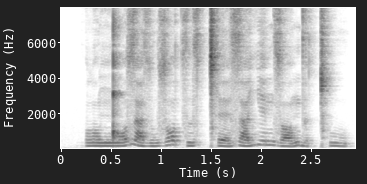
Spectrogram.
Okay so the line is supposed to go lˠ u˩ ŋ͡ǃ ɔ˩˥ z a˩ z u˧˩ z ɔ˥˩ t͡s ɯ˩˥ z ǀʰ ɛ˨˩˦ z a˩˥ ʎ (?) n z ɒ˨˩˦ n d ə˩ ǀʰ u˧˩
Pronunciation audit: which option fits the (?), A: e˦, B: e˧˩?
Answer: A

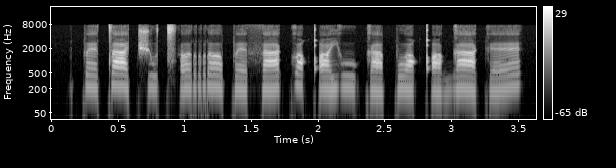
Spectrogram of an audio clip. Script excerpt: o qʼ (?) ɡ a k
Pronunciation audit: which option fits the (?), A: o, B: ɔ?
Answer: A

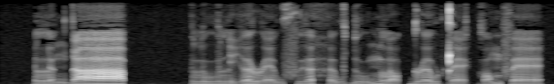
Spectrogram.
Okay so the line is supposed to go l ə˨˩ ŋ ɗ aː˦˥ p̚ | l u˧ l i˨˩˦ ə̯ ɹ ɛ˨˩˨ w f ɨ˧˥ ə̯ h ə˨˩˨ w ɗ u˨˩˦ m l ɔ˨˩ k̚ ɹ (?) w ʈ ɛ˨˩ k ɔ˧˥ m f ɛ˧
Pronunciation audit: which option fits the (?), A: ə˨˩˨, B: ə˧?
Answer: B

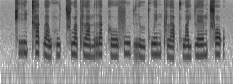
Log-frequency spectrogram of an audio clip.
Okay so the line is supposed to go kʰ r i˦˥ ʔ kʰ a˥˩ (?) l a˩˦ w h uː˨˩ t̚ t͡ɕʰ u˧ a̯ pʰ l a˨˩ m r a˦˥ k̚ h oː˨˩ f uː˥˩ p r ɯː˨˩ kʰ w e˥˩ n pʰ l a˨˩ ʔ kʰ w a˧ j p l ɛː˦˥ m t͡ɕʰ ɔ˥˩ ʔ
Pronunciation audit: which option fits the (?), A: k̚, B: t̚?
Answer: A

